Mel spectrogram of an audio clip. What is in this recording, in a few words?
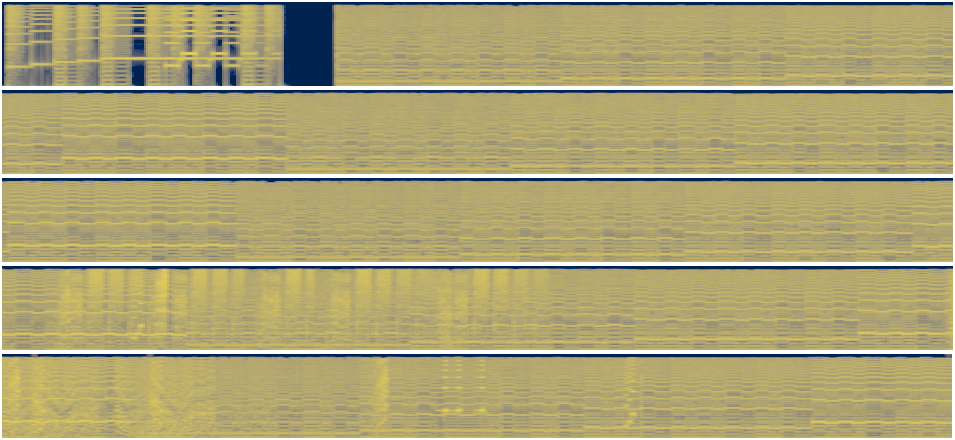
battle theme; Four swords gba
